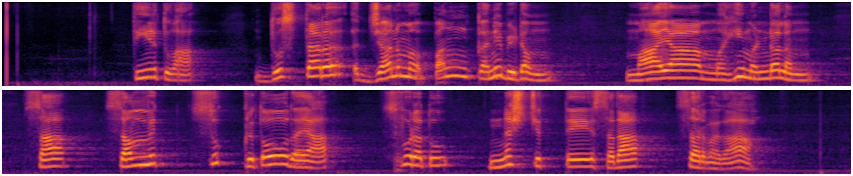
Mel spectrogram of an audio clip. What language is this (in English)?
Sanskrit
